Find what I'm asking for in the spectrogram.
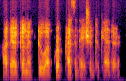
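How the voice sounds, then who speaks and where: Man hosting over a call, halting and full of fillers, gravelly and muffled. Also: medium pitch, level tone, dry recording. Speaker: host. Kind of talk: introducing presenters on a video call. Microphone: video call.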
